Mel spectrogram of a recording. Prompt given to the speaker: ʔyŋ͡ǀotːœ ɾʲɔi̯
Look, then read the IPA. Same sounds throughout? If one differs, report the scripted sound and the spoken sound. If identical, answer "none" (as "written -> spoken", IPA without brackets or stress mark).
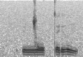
ɔ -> o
